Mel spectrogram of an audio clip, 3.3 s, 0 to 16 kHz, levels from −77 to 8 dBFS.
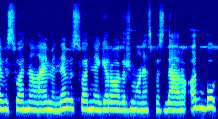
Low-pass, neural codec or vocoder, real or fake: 14.4 kHz; vocoder, 44.1 kHz, 128 mel bands every 512 samples, BigVGAN v2; fake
